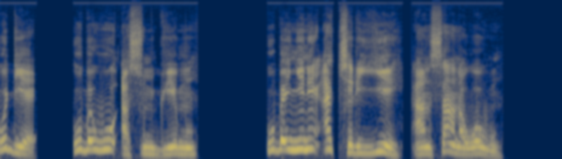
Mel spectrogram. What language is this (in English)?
Akan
